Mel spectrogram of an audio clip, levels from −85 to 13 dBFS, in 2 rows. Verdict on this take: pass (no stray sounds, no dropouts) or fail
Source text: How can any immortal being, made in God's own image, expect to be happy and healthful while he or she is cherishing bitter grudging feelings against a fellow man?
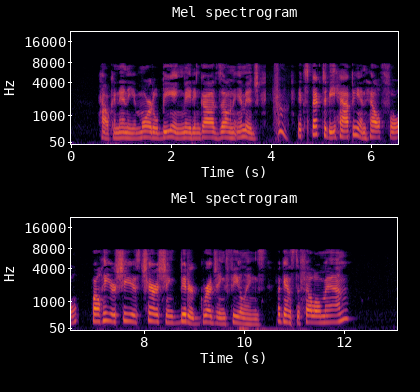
fail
